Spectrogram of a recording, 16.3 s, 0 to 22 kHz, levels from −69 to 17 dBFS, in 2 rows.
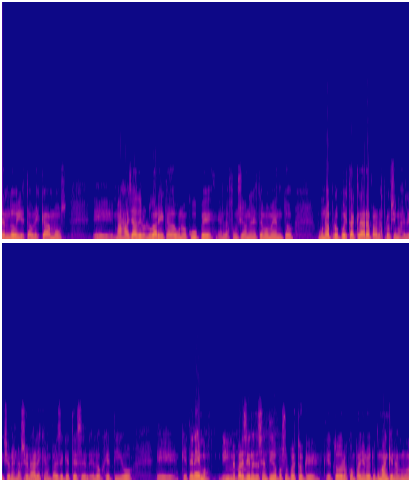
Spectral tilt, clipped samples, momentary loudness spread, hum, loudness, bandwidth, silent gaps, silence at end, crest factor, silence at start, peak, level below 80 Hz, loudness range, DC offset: -8 dB/octave; under 0.1%; 11 LU; none; -21 LUFS; 7.4 kHz; none; 0 s; 16 dB; 0 s; -4 dBFS; -48 dBFS; 4 LU; under 0.1%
